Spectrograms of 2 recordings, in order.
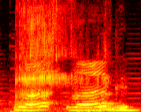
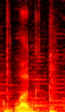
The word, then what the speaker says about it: Lug: Lug? Like L-E-G, Lug. like rhymes with jug.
